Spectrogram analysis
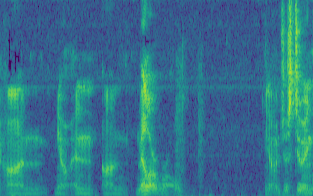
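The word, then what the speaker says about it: Millar: know so I mean Mark marar or Mark Miller sorry I have to I have to stop calling him that because it's pronounced Miller apparently um you know he's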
